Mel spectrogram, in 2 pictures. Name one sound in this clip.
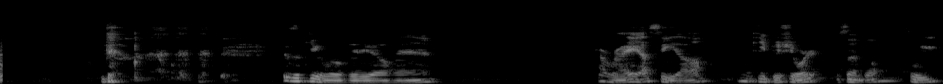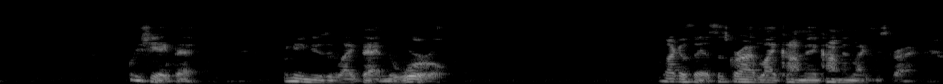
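A man talks casually over an online call.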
